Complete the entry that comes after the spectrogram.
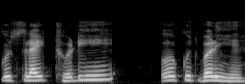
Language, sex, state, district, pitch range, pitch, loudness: Hindi, male, Madhya Pradesh, Bhopal, 180-200 Hz, 185 Hz, -17 LUFS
